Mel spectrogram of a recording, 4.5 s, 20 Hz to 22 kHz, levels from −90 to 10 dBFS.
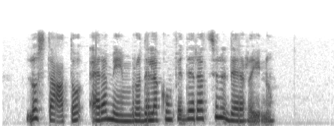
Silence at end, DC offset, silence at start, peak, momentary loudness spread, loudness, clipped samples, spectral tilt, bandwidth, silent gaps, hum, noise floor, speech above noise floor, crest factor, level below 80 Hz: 0.8 s; under 0.1%; 0.35 s; -2 dBFS; 7 LU; -15 LUFS; under 0.1%; -6 dB/octave; 8 kHz; none; none; -63 dBFS; 49 dB; 14 dB; -52 dBFS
